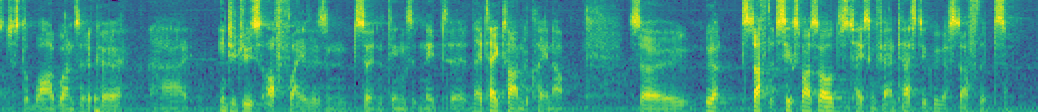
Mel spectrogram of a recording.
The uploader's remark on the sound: The episode was recorded at The Mallow Hotel in Skipton Street, Ballarat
